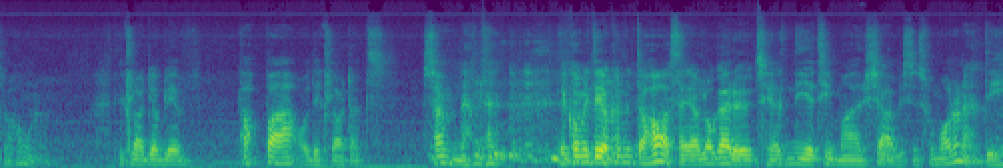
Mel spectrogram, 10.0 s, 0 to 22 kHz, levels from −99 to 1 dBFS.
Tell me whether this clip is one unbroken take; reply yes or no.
yes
